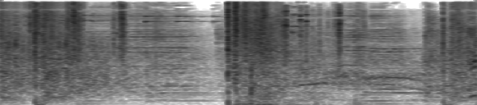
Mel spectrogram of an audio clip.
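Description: Video game gunfire in a Red Dead Redemption shootout, loud volleys of rapid shots and heavy bursts, with a big burst midway and scattered sharp cracks after.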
